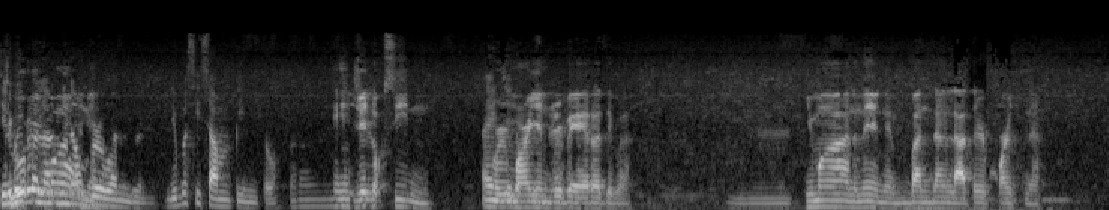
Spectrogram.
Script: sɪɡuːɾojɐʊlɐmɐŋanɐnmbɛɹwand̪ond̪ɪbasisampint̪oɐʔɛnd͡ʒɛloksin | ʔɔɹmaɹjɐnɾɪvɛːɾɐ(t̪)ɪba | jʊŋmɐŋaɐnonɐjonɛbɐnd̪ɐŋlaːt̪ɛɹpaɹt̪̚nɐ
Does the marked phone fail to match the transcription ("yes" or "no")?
yes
